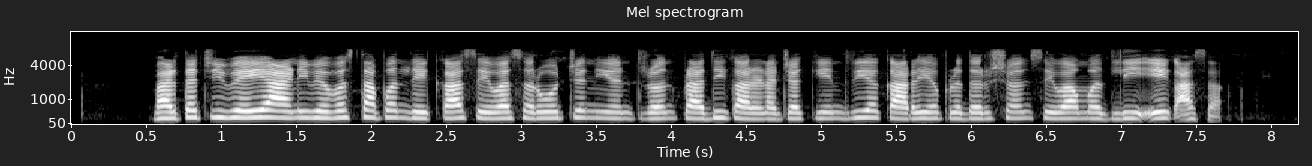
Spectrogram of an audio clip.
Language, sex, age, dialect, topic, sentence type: Marathi, female, 18-24, Southern Konkan, banking, statement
